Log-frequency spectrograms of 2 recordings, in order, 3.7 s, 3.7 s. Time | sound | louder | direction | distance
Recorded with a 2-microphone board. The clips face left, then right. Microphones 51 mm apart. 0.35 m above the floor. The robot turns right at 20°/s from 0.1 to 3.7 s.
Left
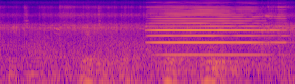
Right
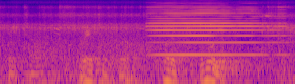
0.1 | a woman speaking | right 1 dB | 30° right (ahead or behind) | 1.2 m
1.8 | a violin | left 5 dB | 55° left | 0.6 m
